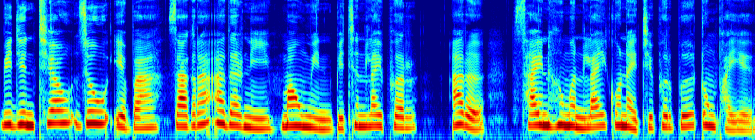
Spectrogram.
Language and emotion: Bodo, neutral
